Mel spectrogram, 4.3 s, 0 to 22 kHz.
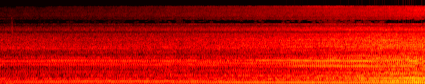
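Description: The small water-cooled 200 cc single-cylinder two-stroke engine of the Maikäfer prototype, running at a steady speed and growing louder as the little car approaches.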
